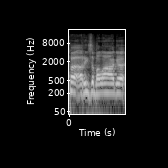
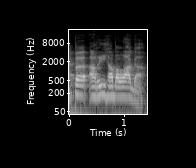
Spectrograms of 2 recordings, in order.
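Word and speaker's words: Arrizabalaga: Keer Arisabalaga is pronounced Kea Arihabalaga.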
